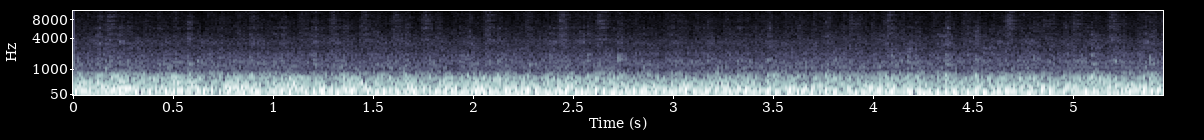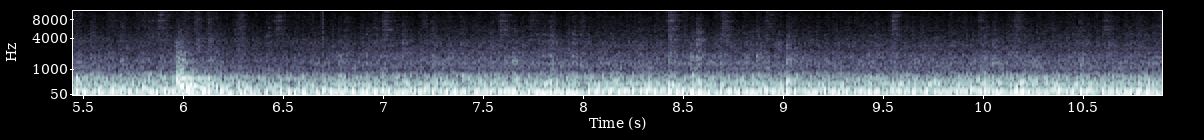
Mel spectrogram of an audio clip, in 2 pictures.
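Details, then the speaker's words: 1957 Case 310 Terratrac loader, not run in over 20 years and thought seized, now running: steady deep, even low beat with no misses or knocks; heavy, good compression, normal running. "yeah you can hear the compression it's pretty heavy compression yeah it's got good compression"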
